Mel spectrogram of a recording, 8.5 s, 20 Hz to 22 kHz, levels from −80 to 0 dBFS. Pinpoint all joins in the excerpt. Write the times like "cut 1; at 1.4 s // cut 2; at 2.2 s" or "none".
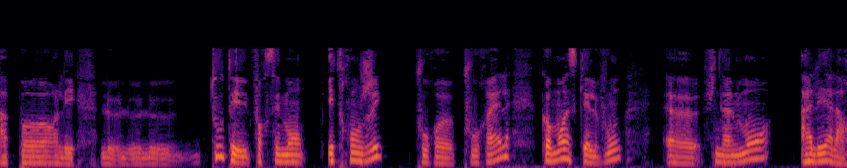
cut 1; at 3.1 s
